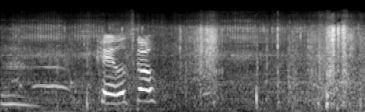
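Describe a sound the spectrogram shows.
A snowboard scrapes across snow.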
